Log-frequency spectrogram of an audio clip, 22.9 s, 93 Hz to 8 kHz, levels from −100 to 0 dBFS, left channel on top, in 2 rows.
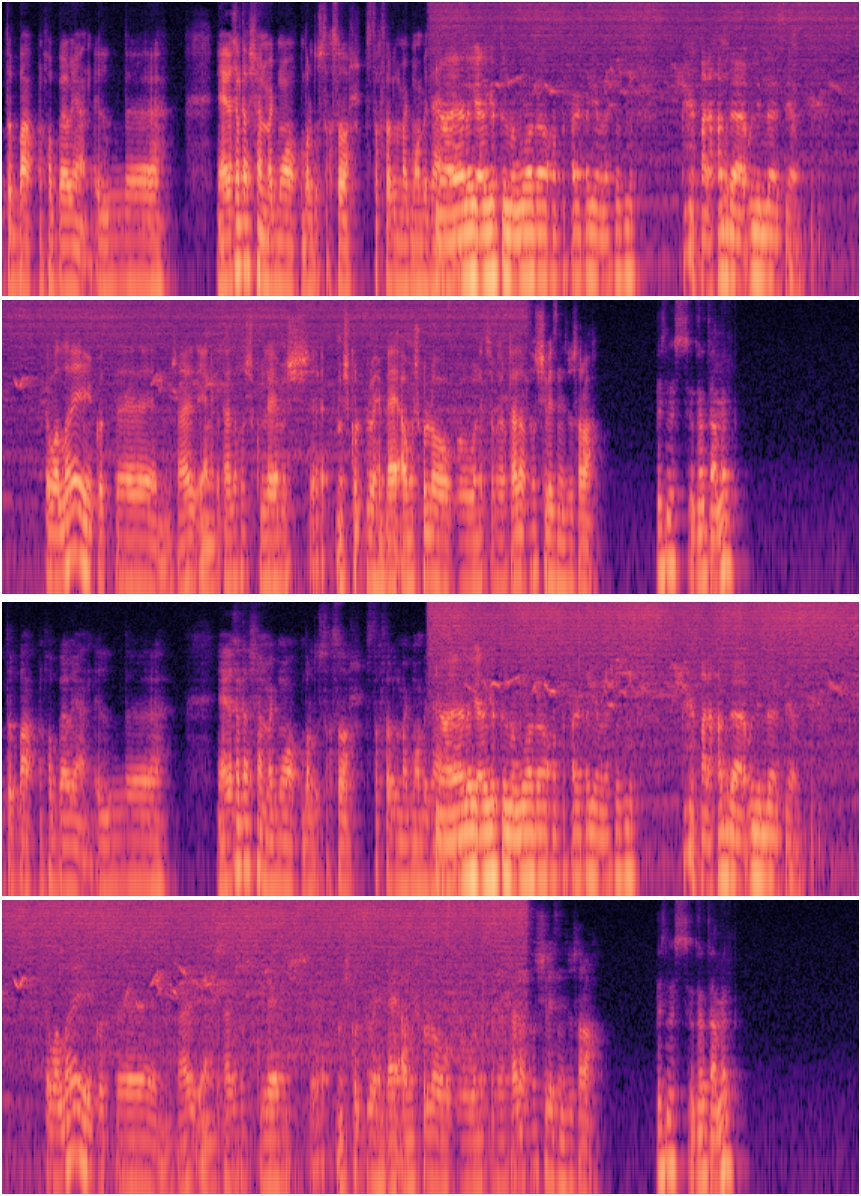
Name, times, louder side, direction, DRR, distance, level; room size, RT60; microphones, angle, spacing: voice 1, 0.0-2.2 2.5-6.1 9.6-9.8 12.0-19.3, left 5 dB, 65° left, 0.6 m, -24 dB
sound 1, 5.7-18.4, right 6 dB, 70° right, 0.8 m, -34 dB
voice 2, 5.8-8.7 9.1-11.0 11.9-12.0 20.1-21.2, left 1 dB, 5° left, 0.3 m, -20 dB
9.2 x 3.6 x 3.9 m
head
